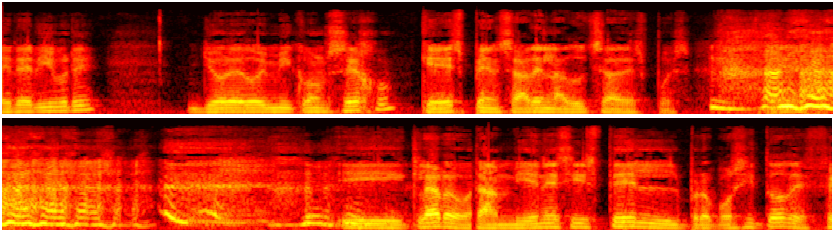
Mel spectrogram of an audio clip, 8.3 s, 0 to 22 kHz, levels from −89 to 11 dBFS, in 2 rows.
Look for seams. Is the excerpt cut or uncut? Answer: cut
